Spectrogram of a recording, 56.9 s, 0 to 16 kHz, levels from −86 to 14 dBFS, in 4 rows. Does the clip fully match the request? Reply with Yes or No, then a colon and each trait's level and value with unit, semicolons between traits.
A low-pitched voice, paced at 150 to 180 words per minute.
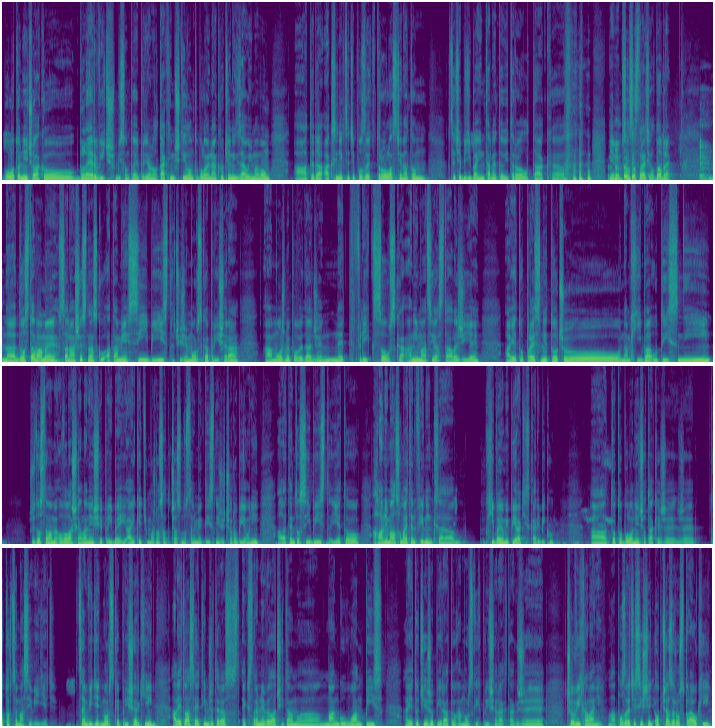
Yes: low, 110 Hz; average, 160 wpm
